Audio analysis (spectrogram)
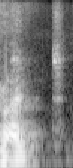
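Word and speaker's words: write: কিভাবে দেখো, ডব্লিউ আর আই টি ই, এটাকে কি বলি আমরা? ও রাইট, জাস্ট কি বলি? রাইট, একেবারে রশি রাইট, ডব্লিউ বাদ।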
